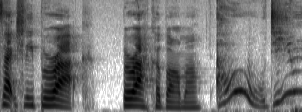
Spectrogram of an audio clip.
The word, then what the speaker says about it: Barack: blue King strangers name though how do you pronounce it again oh right oh boy it's actually Barack Barack Obama oh do you know him is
